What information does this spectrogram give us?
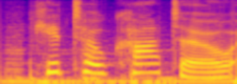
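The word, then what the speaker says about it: キットカット: varieties in Japan apparently the name Kit Takato as the Japanese pronounce it sounds similar to the phrase kitto katsu which translates to you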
